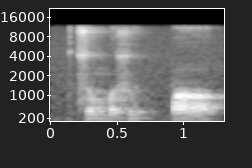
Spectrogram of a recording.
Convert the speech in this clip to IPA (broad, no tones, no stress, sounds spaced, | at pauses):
t͡s o m ɐ sʷ i pː ɑ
